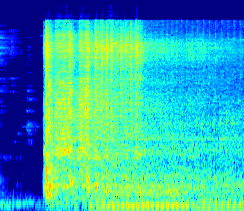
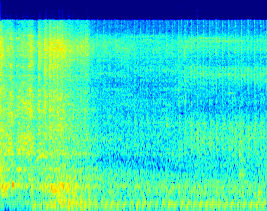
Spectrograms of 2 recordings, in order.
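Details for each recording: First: Honda Beat scooter after tightening a loose spark plug that had caused piston- or chain-like noise: catches on first crank, flares, settles into a steady smooth normal idle. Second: Honda Beat automatic scooter: after starting, a harsh, fast, uneven ticking rides over the idle, sounding like piston or cam chain noise. The actual cause is a loose spark plug.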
